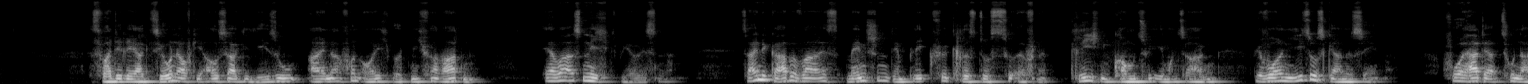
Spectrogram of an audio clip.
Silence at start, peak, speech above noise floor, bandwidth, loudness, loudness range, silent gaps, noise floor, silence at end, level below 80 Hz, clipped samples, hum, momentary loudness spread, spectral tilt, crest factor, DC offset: 0.95 s; -4 dBFS; 48 dB; over 20 kHz; -22 LUFS; 3 LU; none; -69 dBFS; 0 s; -64 dBFS; under 0.1%; none; 16 LU; -8 dB/octave; 18 dB; under 0.1%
